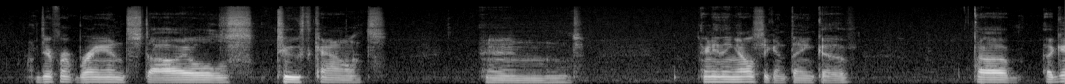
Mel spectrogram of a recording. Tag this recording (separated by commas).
Speech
